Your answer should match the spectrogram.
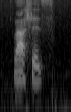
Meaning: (noun) plural of lash; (verb) third-person singular simple present indicative of lash
- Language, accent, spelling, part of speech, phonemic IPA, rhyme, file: English, US, lashes, noun / verb, /ˈlæʃɪz/, -æʃɪz, En-us-lashes.ogg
